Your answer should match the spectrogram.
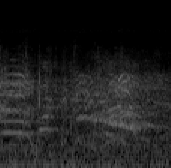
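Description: Open-air football pitch ambience: distant players' shouts and calls over a steady background hiss, one longer call about one and a half seconds in.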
